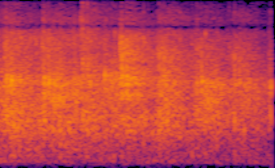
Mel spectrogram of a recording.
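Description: Dense, steady applause from a large audience at a PDI Perjuangan party gathering, greeting the party's chairwoman; a continuous close wash of many hands clapping with no pauses.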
